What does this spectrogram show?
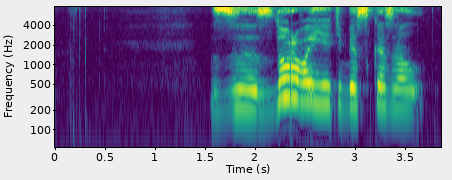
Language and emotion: Russian, neutral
